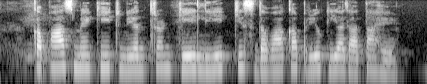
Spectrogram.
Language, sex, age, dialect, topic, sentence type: Hindi, female, 18-24, Kanauji Braj Bhasha, agriculture, question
